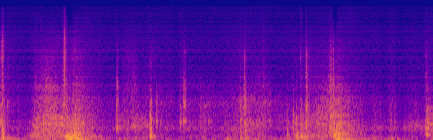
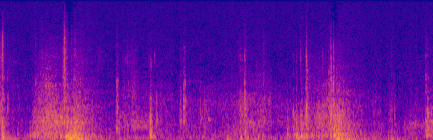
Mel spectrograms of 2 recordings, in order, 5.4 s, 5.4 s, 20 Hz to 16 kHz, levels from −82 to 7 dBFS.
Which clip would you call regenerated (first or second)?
first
